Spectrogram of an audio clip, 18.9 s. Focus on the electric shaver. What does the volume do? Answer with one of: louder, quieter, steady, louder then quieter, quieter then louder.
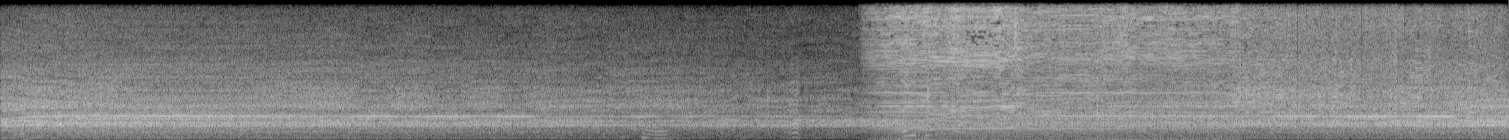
quieter.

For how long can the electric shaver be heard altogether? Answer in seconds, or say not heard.
8 s.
